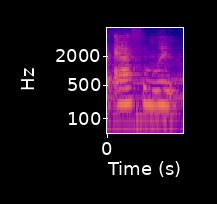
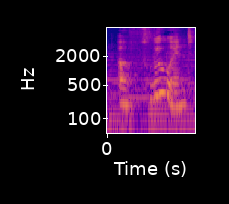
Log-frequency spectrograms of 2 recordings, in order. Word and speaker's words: affluent: it if pronouncing it a fluent is wrong some people don't want to be right the stress on this word is supposed to be on the first syllable f um sure I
